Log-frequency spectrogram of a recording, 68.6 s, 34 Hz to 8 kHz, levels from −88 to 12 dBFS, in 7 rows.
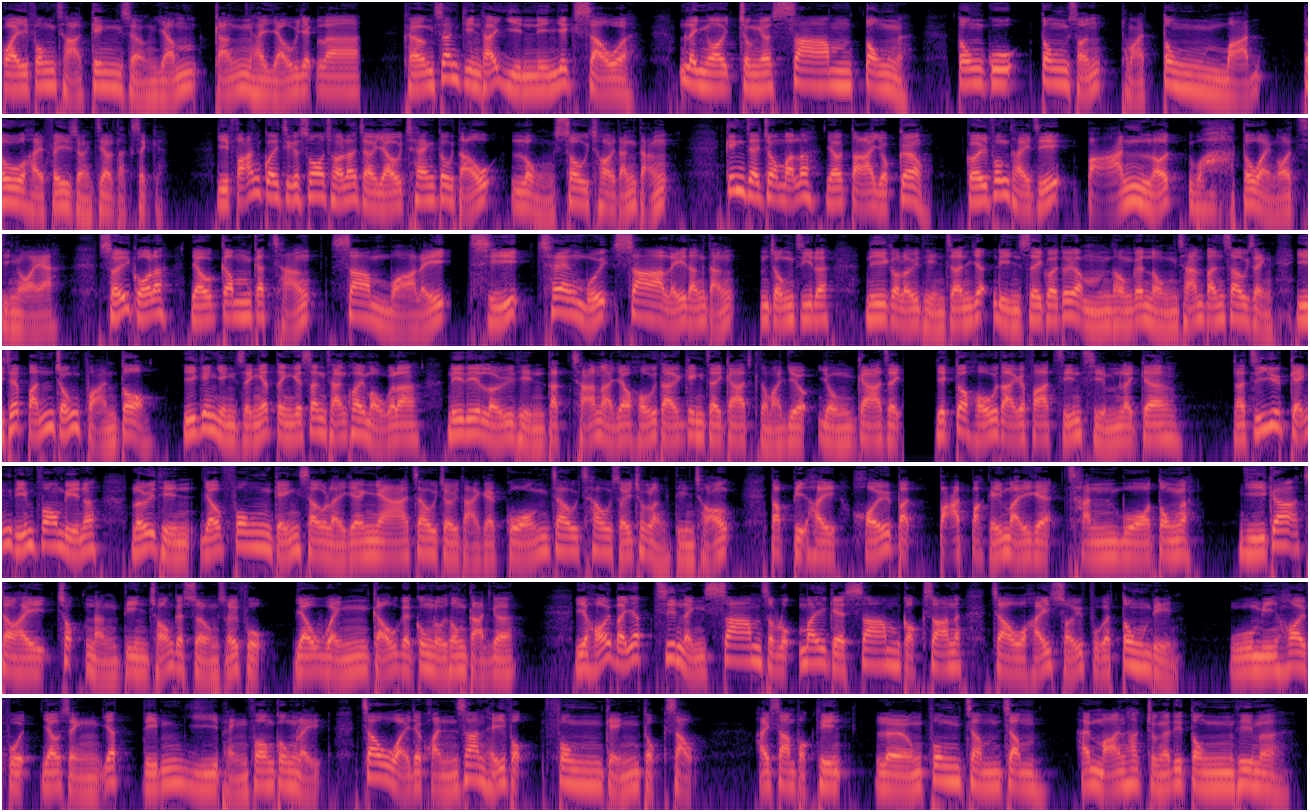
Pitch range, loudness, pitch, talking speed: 100-135 Hz, -22 LUFS, 115 Hz, 265 characters per minute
